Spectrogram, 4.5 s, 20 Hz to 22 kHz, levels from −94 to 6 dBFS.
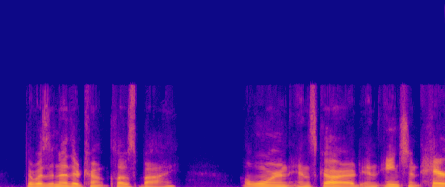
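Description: Speech with Opus voice compression all the way through, plainly audible: the hybrid mode's coarse coding gives a grainy, processed edge, which fits a low bitrate around 16 kbps.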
